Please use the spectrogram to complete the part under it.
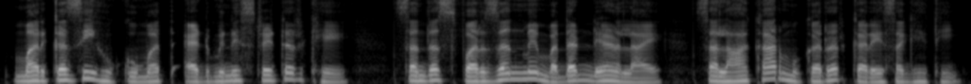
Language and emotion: Sindhi, neutral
